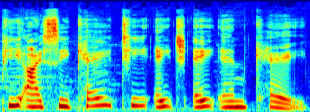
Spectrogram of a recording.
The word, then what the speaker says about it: pickthank: a handy word the other day pick than that's spelled p i c k t h a n k pick pickthank pickthank M how old are we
